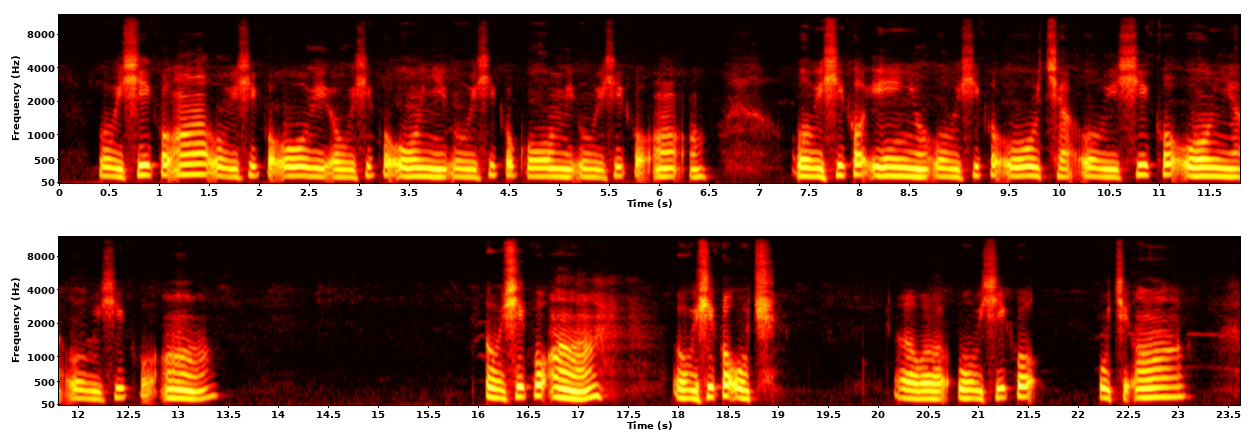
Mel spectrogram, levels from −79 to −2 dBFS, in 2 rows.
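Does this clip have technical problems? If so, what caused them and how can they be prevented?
No, there are no technical problems to point to in this speech recording. Since nothing went wrong, there is no cause to trace and nothing that needs preventing.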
